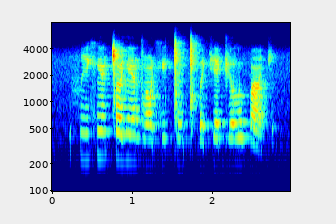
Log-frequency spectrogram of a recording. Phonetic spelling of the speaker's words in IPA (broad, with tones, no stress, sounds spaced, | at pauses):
f i˨ xʲ œ̃˦ ǀ œ˦ lʲ ã˦ d͡z ɔ̃˨ xʲ œ˨ ǀ ĩ˨ ǀʰ ə˨ t͡ʃ ɛ˦ d͡ʒ o˦ l u˦ p ã˨ t͡ʃ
